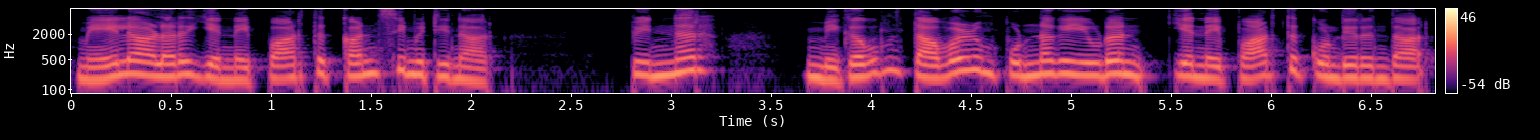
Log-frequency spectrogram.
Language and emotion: Tamil, disgusted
